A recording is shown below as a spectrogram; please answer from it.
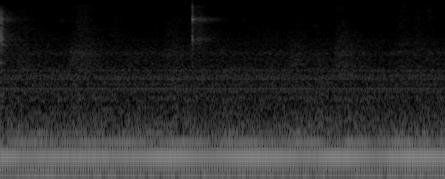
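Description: A steady low electrical hum, with a single faint click about halfway through.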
